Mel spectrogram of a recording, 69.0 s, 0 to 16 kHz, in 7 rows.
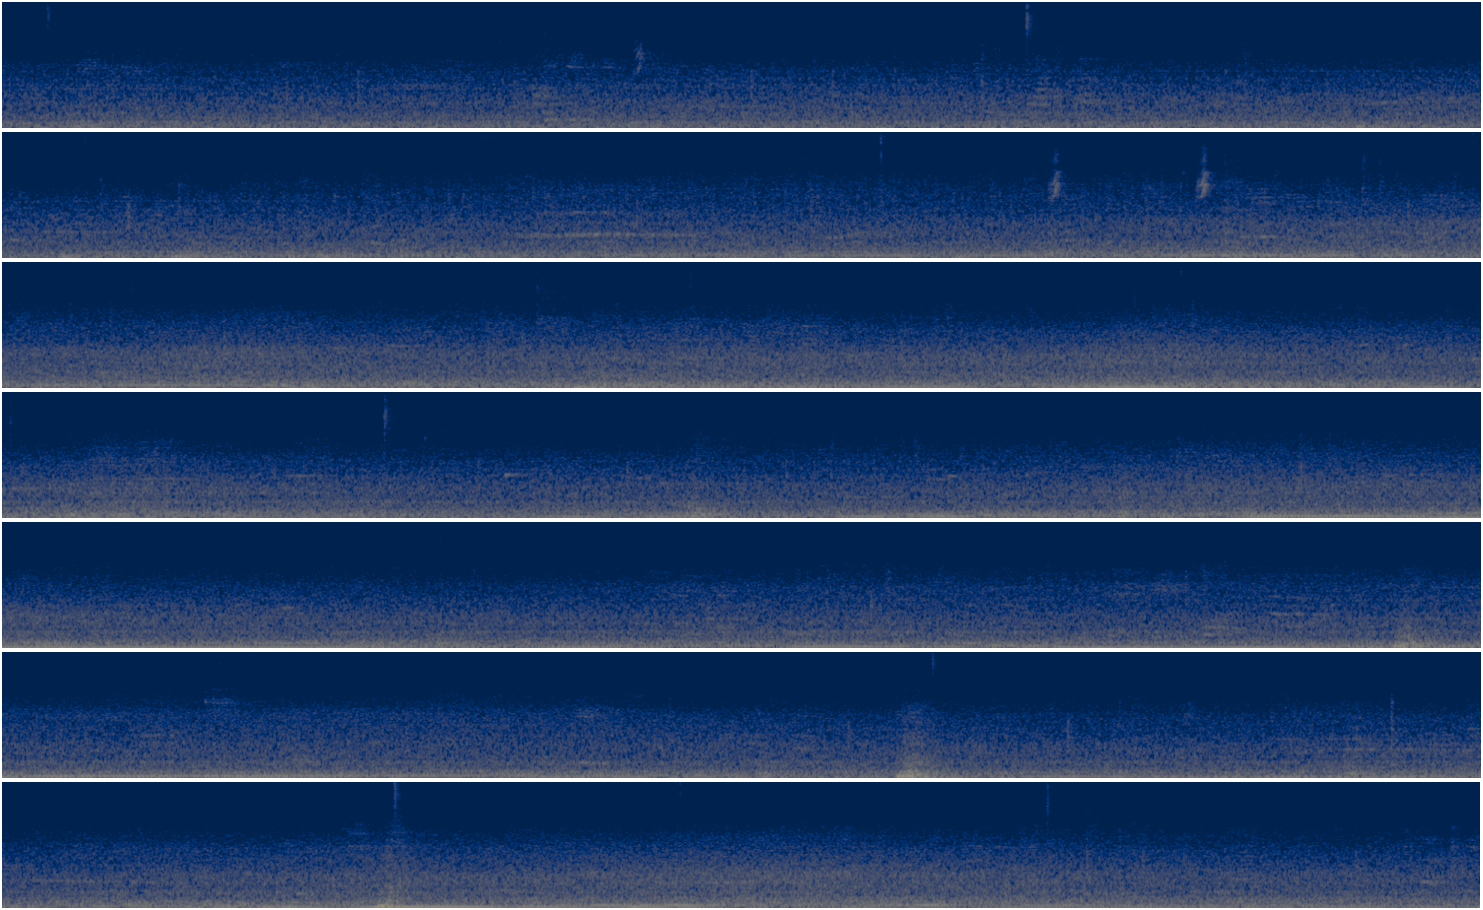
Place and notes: Skibbereen - Skibbereen after heavy rain
A night time recording from the back window of my apartment after a heavy rainfall. Birds, cars, drainpipes, sounds from houses and drunken people all mixing together.
Recorded onto a Zoom H5 with an Audio Technica AT2022 resting on a windowsill.
Munster, Ireland, 26 July 2020, 00:10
